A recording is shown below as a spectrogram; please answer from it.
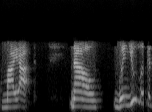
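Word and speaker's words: Ma'at: a t m a apostrophe a t is pronounced mayat now when you look at the bottom of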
